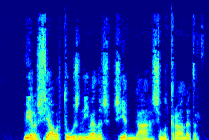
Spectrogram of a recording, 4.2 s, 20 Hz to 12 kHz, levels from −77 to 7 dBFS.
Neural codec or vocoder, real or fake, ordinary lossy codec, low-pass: codec, 24 kHz, 0.9 kbps, WavTokenizer, medium speech release version 1; fake; AAC, 32 kbps; 10.8 kHz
